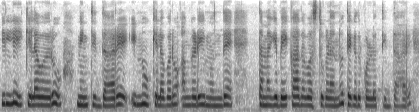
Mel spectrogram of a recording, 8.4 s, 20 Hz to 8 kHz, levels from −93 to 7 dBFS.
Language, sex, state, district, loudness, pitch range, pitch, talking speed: Kannada, female, Karnataka, Bangalore, -16 LUFS, 205-230 Hz, 215 Hz, 80 wpm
